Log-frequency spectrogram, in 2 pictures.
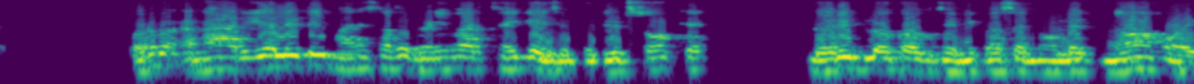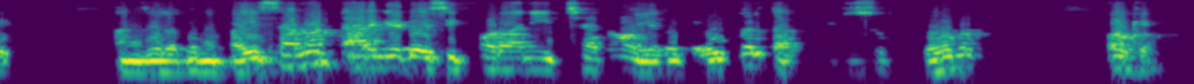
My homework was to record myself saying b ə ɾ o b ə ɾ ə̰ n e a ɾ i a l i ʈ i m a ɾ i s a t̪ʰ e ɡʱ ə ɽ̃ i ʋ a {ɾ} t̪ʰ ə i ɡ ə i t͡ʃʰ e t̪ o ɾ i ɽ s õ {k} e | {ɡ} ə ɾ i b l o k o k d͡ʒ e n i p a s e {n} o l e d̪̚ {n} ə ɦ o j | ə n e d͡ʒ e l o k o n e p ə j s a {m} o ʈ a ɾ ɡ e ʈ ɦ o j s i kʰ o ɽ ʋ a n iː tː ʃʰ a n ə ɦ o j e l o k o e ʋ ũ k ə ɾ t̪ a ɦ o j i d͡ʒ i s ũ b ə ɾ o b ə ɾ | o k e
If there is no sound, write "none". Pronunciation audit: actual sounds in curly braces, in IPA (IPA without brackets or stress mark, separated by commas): ɾ, k, ɡ, n, n, n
